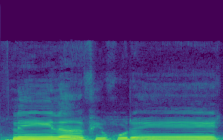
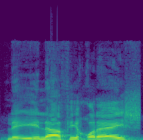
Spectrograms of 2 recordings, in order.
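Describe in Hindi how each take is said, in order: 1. इसे हल्के से पढ़ा जाता है, बिना वज़न या ज़ोर के। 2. इसे ज़ोर से पढ़ा जाता है, वज़न और भाव के साथ। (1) "तो ऐसे नहीं कि" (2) "ज़ोर से और ज़ोर लगा के महसूस करके पढ़ना है"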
